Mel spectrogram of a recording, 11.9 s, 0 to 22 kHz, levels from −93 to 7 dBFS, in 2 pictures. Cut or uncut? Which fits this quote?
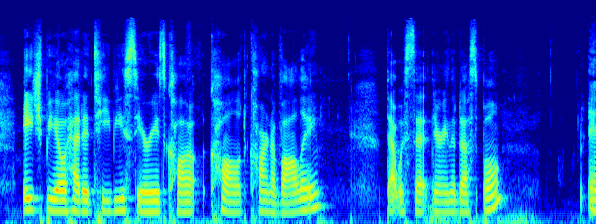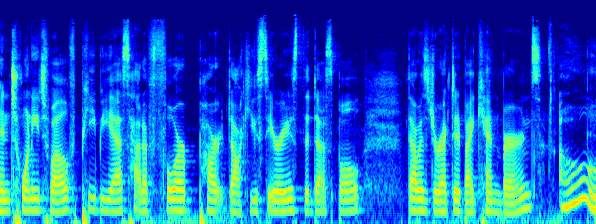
uncut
